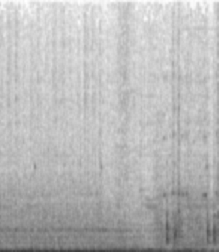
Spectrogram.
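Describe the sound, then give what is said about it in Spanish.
A car engine runs steadily with a loud low rumble that shifts in pitch partway through, joined by brief higher whines or rattles near the end, on a hot, sunny day. “Papá, ¿qué tiene el carro?”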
